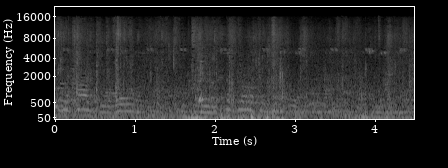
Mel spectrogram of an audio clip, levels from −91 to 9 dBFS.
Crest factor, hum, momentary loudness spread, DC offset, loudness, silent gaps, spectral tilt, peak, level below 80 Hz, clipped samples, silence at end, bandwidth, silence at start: 22 dB; none; 6 LU; under 0.1%; -43 LUFS; none; -3.5 dB/octave; -20 dBFS; -50 dBFS; under 0.1%; 0 s; 16.5 kHz; 0 s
